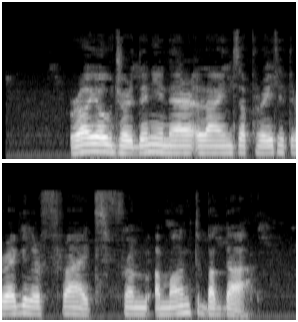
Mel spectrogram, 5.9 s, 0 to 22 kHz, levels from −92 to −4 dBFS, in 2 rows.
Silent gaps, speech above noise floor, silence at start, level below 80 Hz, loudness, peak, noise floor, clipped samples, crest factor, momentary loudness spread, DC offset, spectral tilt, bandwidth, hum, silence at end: none; 43 dB; 0.7 s; -56 dBFS; -21 LUFS; -4 dBFS; -63 dBFS; under 0.1%; 18 dB; 11 LU; under 0.1%; -8.5 dB/octave; 11 kHz; none; 0.5 s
